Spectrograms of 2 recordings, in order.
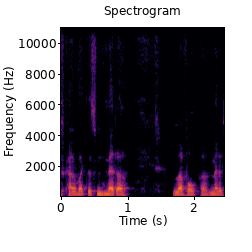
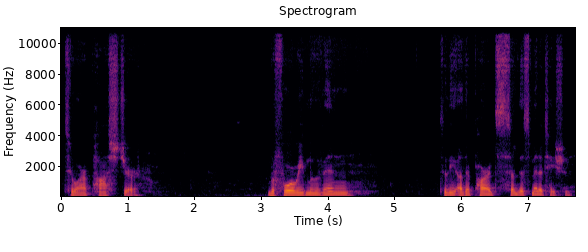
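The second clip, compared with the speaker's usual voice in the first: calm, soothing meditation. Real, not acted. Teacher opening a guided meditation, calm and soothing. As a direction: guide them gently, phrase by unhurried phrase. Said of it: "to a more calm and soothing speed".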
